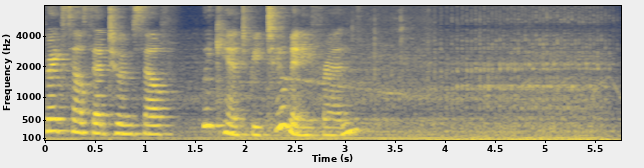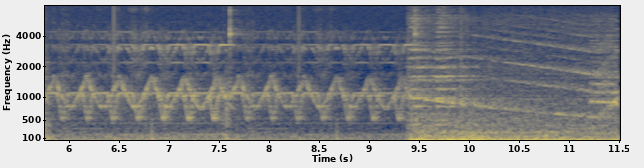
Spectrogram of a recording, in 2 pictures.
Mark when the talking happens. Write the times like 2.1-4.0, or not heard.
0.0-3.1.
